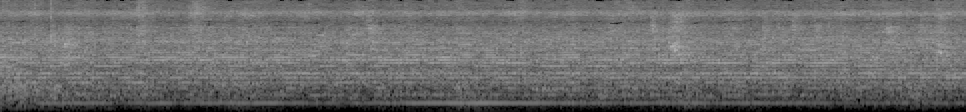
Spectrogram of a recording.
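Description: Steady machine hum with a constant low tone running under an even wash of noise, without pauses.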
